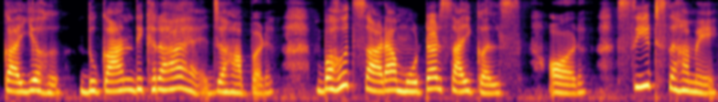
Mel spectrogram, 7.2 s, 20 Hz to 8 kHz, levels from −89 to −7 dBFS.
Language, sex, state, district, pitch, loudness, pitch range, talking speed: Hindi, female, Bihar, West Champaran, 255 Hz, -14 LUFS, 230-290 Hz, 115 wpm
